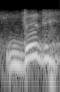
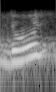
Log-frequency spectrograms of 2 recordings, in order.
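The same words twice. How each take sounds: First: दूध with a short u, "dudh"; mispronounced दूध. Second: Said in the usual way. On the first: Shown as a demonstration. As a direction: say दूध with its vowel cut short. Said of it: "अशुद्ध है". (दूध को छोटे उ से "दुध" बोलना) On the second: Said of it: "दूध शुद्ध है".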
